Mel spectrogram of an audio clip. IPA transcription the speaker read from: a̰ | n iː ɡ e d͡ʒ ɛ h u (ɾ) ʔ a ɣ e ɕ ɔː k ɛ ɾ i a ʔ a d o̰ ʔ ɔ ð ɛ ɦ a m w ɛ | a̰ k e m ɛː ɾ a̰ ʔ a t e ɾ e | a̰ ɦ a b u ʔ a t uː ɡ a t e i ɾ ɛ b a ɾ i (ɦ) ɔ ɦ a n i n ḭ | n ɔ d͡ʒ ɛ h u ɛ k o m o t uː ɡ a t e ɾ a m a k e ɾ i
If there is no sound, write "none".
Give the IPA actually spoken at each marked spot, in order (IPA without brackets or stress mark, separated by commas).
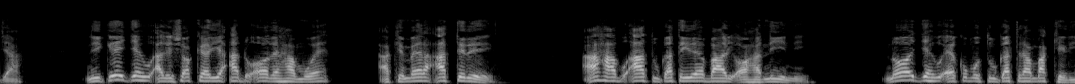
none, none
